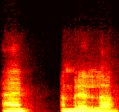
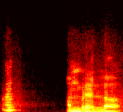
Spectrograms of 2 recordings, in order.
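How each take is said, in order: First: The article is said as a full 'an'. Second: The article is said as a short 'un'. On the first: The speaker calls it wrong. "దీన్ని యాన్ అంటాం" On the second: The speaker calls it right. "అలా కాకుండా అన్, చిన్నగా"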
